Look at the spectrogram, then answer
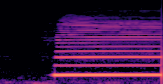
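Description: The note A on a Nuvo DooD, a recorder-like plastic wind instrument with silicone keys, begins cleanly and holds as a steady, bright tone with strong harmonics, close and with nothing else sounding.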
